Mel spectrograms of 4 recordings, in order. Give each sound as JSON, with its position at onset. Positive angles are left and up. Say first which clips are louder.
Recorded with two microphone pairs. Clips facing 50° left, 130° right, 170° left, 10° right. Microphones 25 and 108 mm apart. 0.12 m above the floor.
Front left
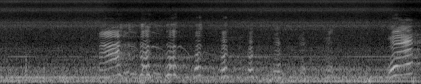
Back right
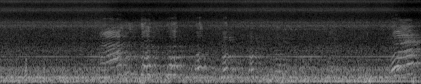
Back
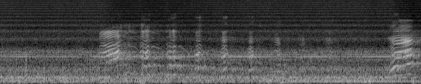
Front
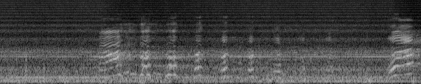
{"t": 1.0, "sound": "laughter", "louder": "front left 6 dB, front 3 dB", "azimuth_deg": 20, "distance_m": 2.5}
